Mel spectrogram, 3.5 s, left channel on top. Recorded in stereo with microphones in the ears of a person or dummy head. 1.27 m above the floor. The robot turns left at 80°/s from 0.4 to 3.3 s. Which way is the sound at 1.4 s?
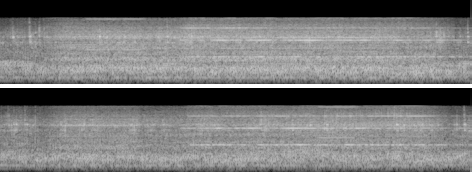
40° left.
